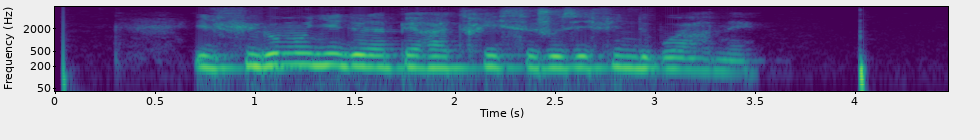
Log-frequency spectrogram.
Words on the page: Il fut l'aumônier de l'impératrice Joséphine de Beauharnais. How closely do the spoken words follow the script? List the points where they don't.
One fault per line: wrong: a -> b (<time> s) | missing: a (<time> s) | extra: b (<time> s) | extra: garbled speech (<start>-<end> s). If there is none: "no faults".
no faults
